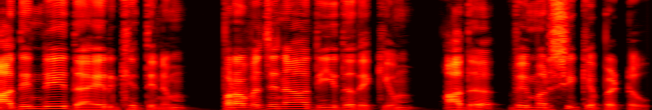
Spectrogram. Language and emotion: Malayalam, neutral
